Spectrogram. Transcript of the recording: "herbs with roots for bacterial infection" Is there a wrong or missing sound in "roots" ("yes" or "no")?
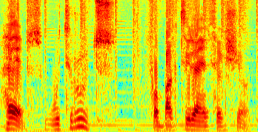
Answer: no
